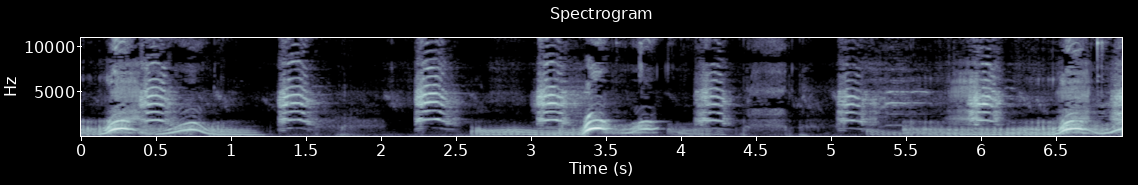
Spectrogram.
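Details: A feisty little Pomeranian gives whiny, rising-and-falling yips and barks, reacting to repeated high squeaky sounds.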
